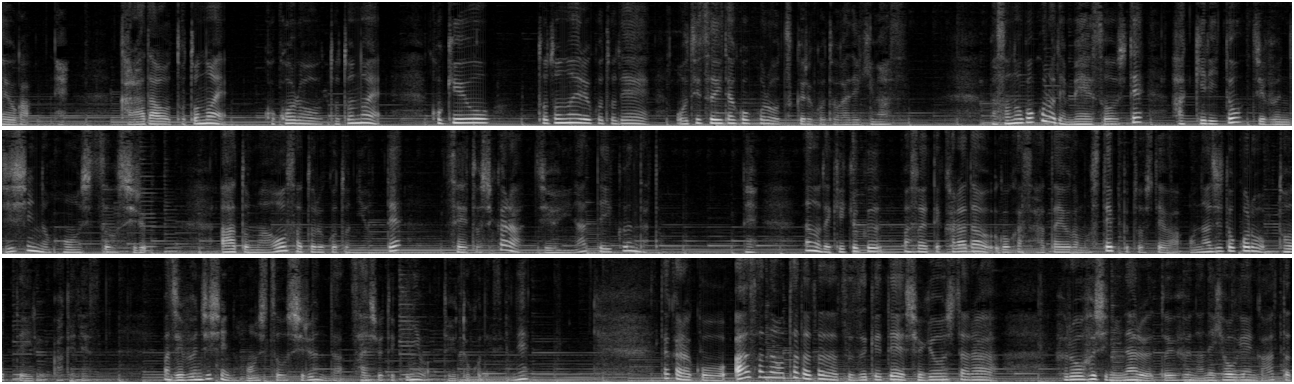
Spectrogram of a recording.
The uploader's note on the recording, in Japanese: 今日は、スマホ収録になりました。音声がいつもと違うかもしれません。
